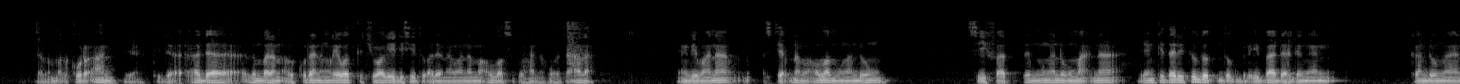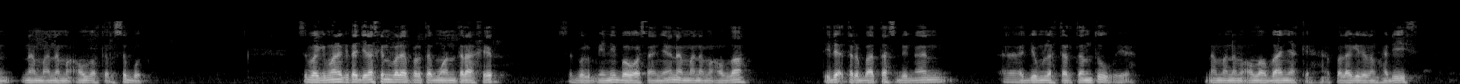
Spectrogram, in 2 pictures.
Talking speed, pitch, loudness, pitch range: 130 wpm, 90 Hz, -24 LUFS, 85-100 Hz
